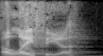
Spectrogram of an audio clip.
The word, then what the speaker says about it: aletheia: It's pronounced aletheia.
